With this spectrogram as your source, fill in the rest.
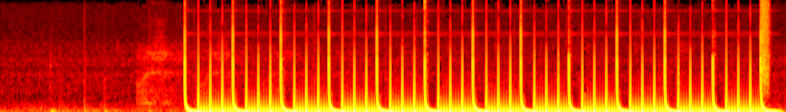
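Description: Brief low murmur, then a loud, driving psytrance pattern of punchy kicks and rolling bass, without sidechain, pulsing at a fast, even tempo.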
